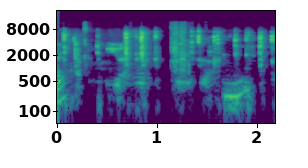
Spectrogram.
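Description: Typing on a computer keyboard: a quick run of keystroke clicks, with a short vocal murmur near the end.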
